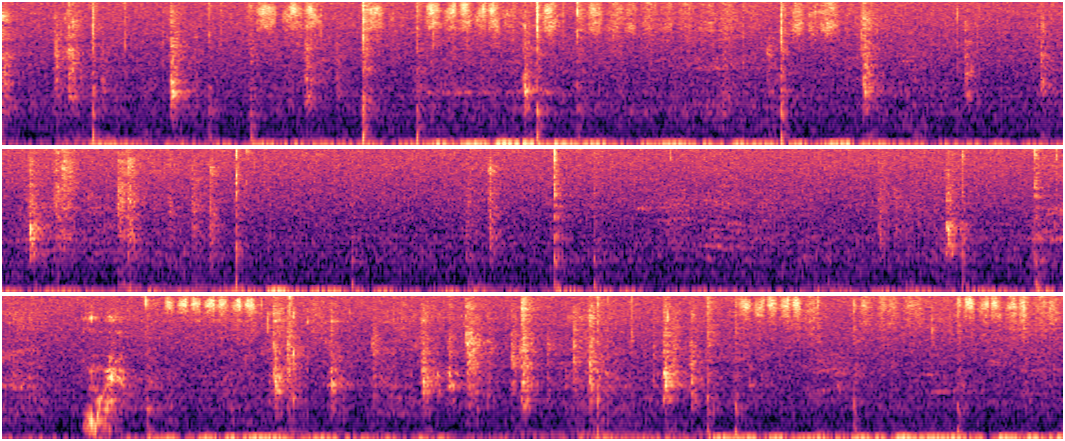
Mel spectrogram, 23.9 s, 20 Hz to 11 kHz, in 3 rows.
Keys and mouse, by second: 1.1 ctrl+middle click, 1.4 f, 2.0-6.6 drag, 6.6-9.8 middle drag, 8.9 g, 9.4 f, 9.8 click, 10.0 middle click, 10.7-12.2 drag, 11.5 f, 12.5 click, 13.4 middle click, 14.2 click, 14.9 ctrl+middle click, 15.3-18.2 drag, 18.2-20.6 shift+middle drag, 19.8 i, 20.6 click, 20.7 ctrl+middle click, 21.1 f, 21.5-23.8 drag.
